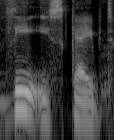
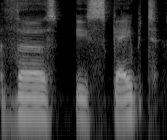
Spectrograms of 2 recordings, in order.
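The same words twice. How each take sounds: First: 'The' is said with a long 'ee', 'thee'. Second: 'The' is said with a short schwa, 'thuh'. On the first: The speaker calls it right. "pronounced as the right before vowel sounds" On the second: The speaker calls it wrong. "not The Escaped"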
